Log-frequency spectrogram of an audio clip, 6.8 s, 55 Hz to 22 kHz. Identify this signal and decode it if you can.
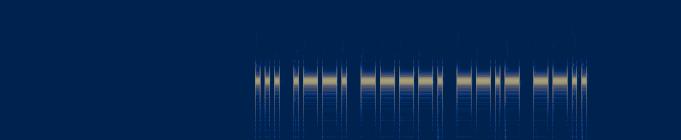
Morse code, heard as a keyed tone, about 25 wpm, 700 Hz. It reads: SP9QZ
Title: DXCC-100 Call Signs - 5 Characters - Repeated 3x - 25wpm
